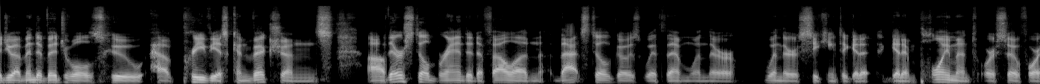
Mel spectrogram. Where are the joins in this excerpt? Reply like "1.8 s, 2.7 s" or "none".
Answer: 3.9 s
